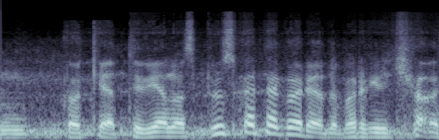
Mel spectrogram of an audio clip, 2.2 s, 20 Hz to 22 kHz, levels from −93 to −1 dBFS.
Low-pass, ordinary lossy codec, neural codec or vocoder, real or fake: 14.4 kHz; Opus, 16 kbps; autoencoder, 48 kHz, 32 numbers a frame, DAC-VAE, trained on Japanese speech; fake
